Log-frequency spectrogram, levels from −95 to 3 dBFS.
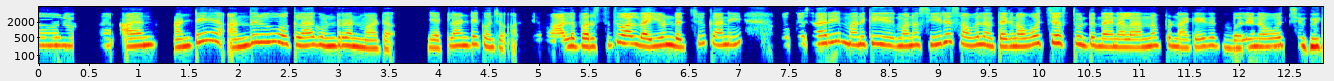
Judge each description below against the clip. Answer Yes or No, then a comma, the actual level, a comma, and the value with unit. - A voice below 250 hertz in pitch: No, very high, 255 Hz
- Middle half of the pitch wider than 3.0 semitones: No, average, 2.7 semitones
